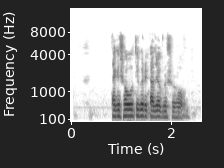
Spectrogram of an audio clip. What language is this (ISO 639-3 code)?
ben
